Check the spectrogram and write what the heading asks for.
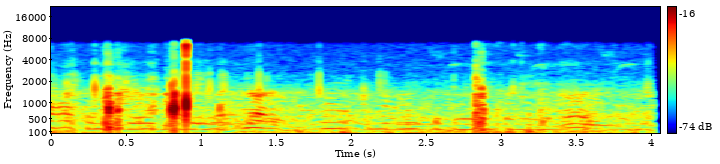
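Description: A flying insect buzzing faintly with a low, steady hum, broken by a couple of sharp clicks about a second in and near three seconds.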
